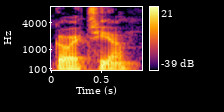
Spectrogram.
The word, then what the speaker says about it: Goetia: the word up here so it's it's it's pronounced gotia and that actually means witchcraft or sorcery and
